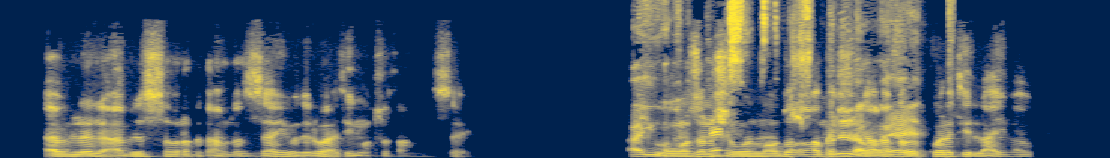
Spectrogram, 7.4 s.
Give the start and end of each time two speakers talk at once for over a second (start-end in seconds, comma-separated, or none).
4.4-6.4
